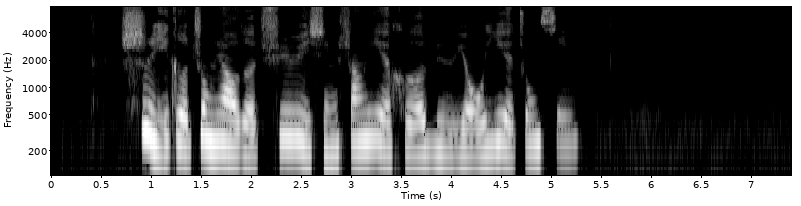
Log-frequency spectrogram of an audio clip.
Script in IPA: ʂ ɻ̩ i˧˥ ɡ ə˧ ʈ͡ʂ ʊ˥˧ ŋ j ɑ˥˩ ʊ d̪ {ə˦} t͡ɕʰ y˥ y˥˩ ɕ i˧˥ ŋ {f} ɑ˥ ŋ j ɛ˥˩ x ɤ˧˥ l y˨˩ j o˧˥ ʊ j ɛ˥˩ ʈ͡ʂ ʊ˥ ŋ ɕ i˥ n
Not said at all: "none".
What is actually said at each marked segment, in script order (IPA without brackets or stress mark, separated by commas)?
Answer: ə˩, ʂ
